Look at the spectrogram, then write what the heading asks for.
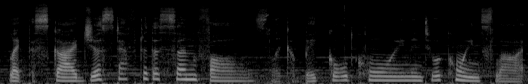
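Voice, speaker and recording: Female actor as cheerful, snug storyteller for small children; gentle wonder, low register, slow pacing, soft music underneath. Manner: gentle, wondering, drawn-out delivery for young children. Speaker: children's story show host. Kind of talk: gentle bedtime storytelling, reading letters aloud.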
